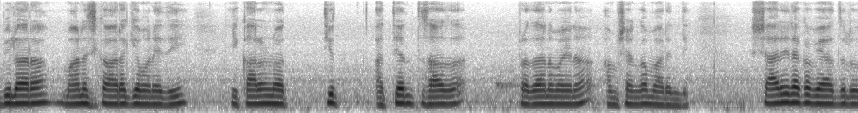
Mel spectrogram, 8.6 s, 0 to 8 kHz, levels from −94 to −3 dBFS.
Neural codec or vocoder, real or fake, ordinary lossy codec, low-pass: none; real; none; none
